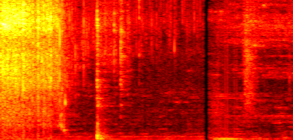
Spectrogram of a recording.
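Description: Water is poured over toor dal lentils to soak them, making a brief splashing run into the vessel with a sharp pour near the middle and a quieter trickle after.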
